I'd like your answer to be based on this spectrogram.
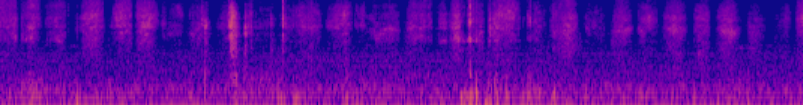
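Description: Fingertips and nails rub and scratch along a long, flat, solid light-wood ruler, with a few light taps. The result is a steady run of bright, raspy scraping strokes, broken by a couple of sharper, short taps over a low background rumble.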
